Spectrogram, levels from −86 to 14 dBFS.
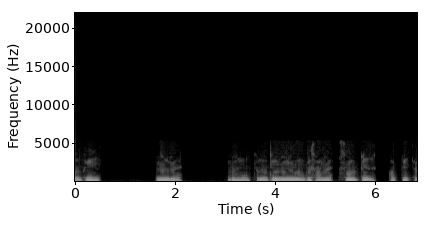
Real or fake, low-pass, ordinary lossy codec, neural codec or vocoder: fake; 5.4 kHz; none; autoencoder, 22.05 kHz, a latent of 192 numbers a frame, VITS, trained on one speaker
